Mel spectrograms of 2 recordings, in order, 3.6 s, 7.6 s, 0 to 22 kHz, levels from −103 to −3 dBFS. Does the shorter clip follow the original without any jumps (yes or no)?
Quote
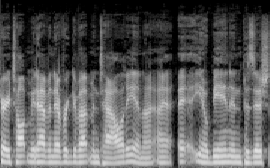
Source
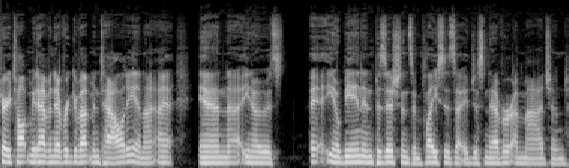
no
